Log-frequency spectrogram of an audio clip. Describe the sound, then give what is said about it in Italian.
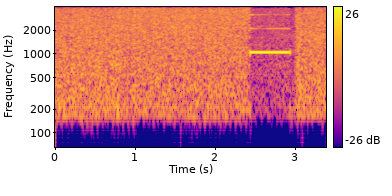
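A single steady electronic beep, used to bleep out words, cuts through constant hissing CB radio static for about half a second partway through; no voices are clearly heard beneath it. “Mettono il bip come se magari dicessi parolacce, roba del genere.”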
